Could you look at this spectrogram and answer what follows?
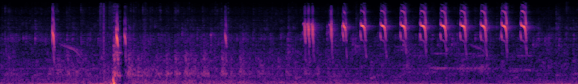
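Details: Velvet-fronted nuthatch in vigorous song, used for luring birds: a few scattered clicks and a knock, then a quick, regular series of about a dozen shrill, very high chips.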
